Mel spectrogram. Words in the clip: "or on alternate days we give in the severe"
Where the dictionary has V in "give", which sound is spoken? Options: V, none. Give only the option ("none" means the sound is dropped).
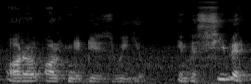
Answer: none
